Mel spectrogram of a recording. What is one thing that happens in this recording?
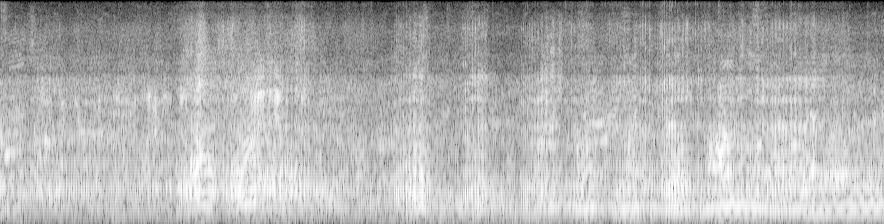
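A model plane's engine buzzes overhead, its pitch rising and falling as it throttles up and down.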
